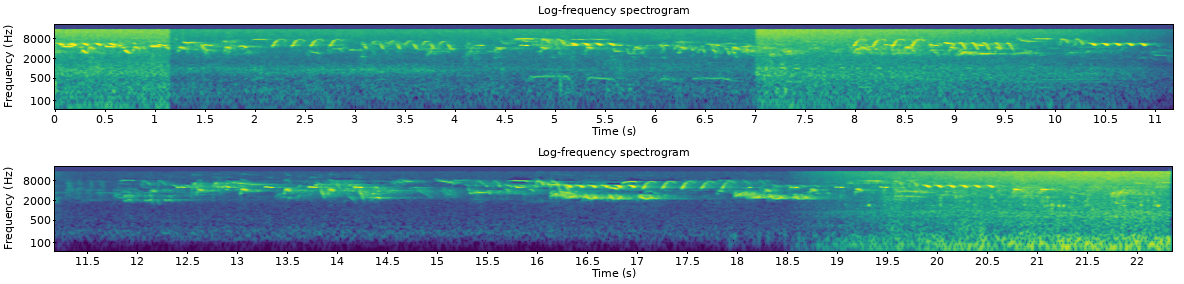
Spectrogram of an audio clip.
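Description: Faint songbirds chirping and trilling in quick repeated phrases, over a soft background hiss that changes abruptly several times.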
